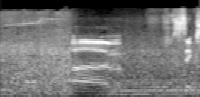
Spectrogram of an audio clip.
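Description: Busy city-street traffic noise with a vehicle engine running close by. Partway through, a person gives a short, wavering exclaimed 'ooh'.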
